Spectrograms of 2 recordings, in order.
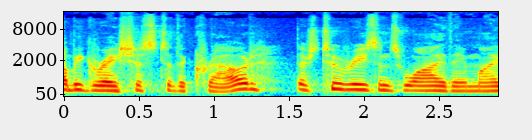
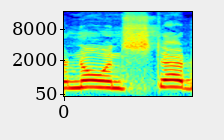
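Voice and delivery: ordinary delivery

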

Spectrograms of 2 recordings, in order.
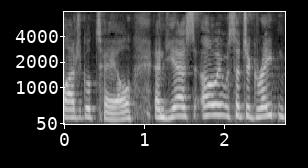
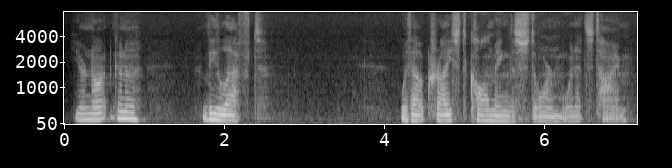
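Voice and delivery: tender reassurance; 8 semitones lower, 4 dB quieter than usual. Real, not acted. Preacher comforting anxious listeners, low and soft. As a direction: reassure gently.

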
